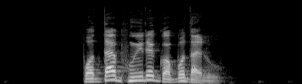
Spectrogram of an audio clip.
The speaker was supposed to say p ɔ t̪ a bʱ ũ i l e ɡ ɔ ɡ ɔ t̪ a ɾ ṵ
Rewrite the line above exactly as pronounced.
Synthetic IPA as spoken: p ɔ d̪ a bʱ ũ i ɾ e ɡ ɔ b ɔ d̪ a ɾ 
